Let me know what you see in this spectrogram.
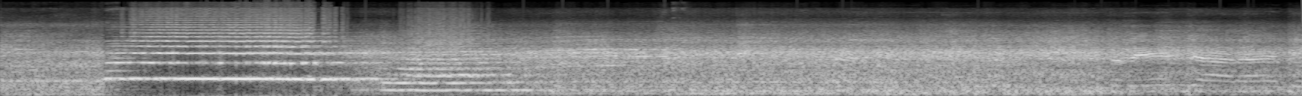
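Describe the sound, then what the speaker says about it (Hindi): Chhapra to Siwan passenger train passing close by, a loud sustained horn blast followed by a shorter one over a heavy rolling roar of wheels on rails. "ट्रेन आ रहा है दोस्तों, आप लोगों को दिखाते हैं।"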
